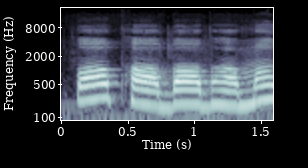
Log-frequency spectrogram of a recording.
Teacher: प, फ, ब, भ, म का उच्चारण हमारे ओष्ठ से होता है।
